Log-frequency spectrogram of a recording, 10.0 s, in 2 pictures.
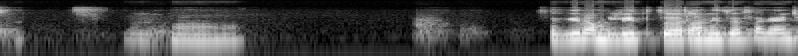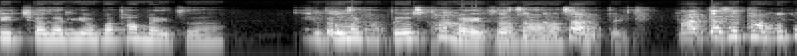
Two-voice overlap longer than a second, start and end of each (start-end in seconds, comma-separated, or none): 7.0-8.7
